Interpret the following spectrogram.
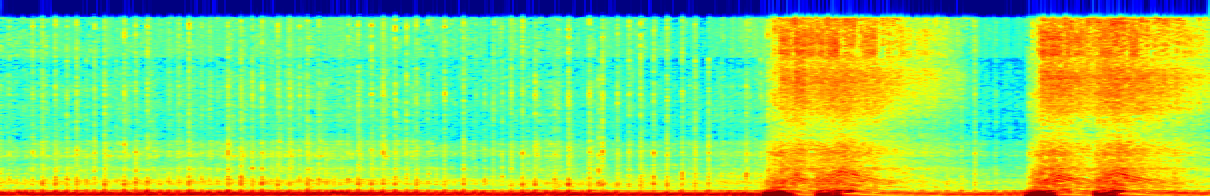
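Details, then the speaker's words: Husqvarna chainsaw that wouldn't start, after both carburetor mixture screws turned out slightly for more fuel: steady buzzing idle, then two crisp blips rising and falling cleanly; running normally. "in the end i turned both screws out just a little bit so the carburetor would deliver more fuel to the engine and not stall out"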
